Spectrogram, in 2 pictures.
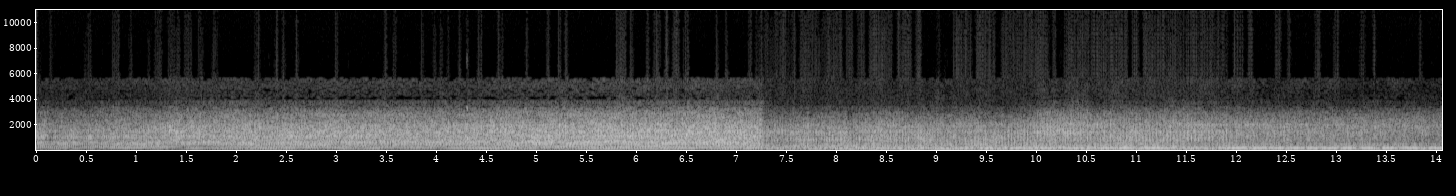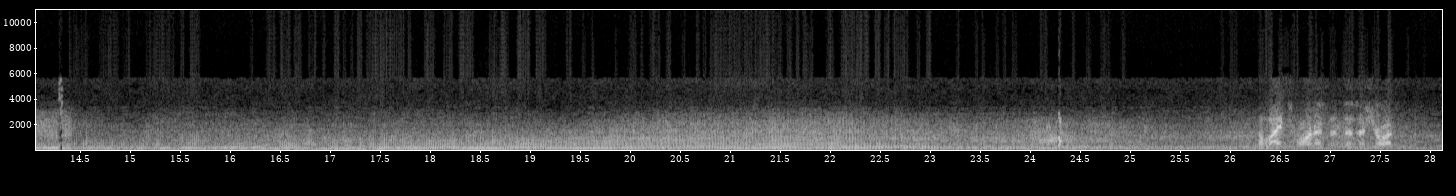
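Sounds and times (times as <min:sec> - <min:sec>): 
propeller aircraft engines roaring at full throttle during a takeoff check: 0:00.0 - 0:28.1
speech: 0:27.2 - 0:27.7.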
